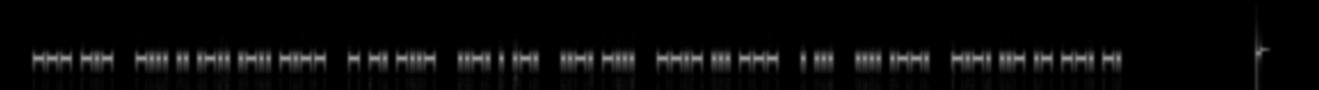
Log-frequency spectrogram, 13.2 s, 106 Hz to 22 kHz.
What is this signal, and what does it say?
Morse code, heard as a keyed tone, about 36 wpm, 700 Hz. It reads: OK BILLY TNX FER FB QSO ES HP CUAGN
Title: Practice QSO - Exchange 4 - Ending - 35wpm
